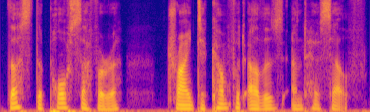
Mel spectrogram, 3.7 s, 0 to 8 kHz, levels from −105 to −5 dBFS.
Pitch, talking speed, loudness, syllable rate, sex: 100 Hz, 160 wpm, -22 LUFS, 5.0 syllables/s, male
